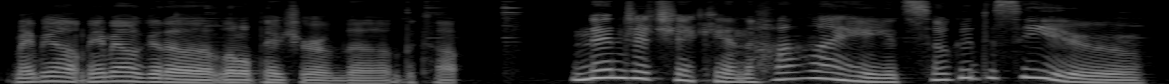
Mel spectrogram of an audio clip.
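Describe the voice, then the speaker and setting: A man streaming live, chatting casually with viewers and greeting them by name, with a rough voice today. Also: very animated, moderate pace, a little mellow, dry recording. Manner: friendly, greets chat members by name, jumps up in pitch on greetings.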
